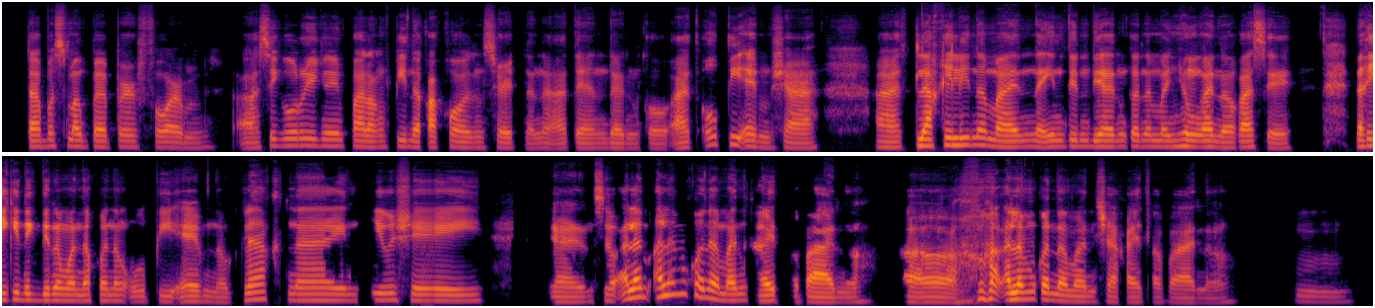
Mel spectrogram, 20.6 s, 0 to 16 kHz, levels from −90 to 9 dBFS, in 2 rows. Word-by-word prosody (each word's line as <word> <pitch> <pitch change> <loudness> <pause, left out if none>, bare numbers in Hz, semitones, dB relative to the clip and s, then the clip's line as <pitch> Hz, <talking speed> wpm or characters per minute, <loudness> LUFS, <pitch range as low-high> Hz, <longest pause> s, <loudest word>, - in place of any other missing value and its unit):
tapos 145 +2 +1
magpe-perform. 135 -4 -4 0.2
Ah, 120 - -5
siguro 165 +5 -2
'yon 160 -1 -1
'yong 155 - -20
parang 140 -2 0
pinaka-concert 130 -4 -2
na 110 - -11
na-attendan 115 -1 -6
ko 105 -1 -10
at 125 +1 0
OPM 175 -7 0
siya 120 -1 -1 0.4
at 130 -1 0
luckily 180 +2 +5
naman 145 -5 +1
naintindihan 145 +1 +2
ko 150 - -1
naman 145 -1 -3
'yong 145 -1 +1
ano 130 -3 +1
kasi 140 -5 +1 0.5
nakikinig 165 +1 +6
din 150 0 +3
naman 145 -1 +1
ako 145 0 -4
ng 140 0 -4
OPM 130 0 -1
'no, 115 -2 -11
Glock 175 +2 -1
9, 150 -1 0
Cueshe, 145 -3 0 0.5
yan. 115 -1 0
So, 145 +1 +2
alam 220 +2 +6
alam 285 +5 +2
ko - - 0
naman 155 -5 +2
kahit 135 +1 +2
papaano. 115 0 +1 0.4
Oo, 115 -1 +1 0.5
alam 175 +2 +7
ko - - +3
naman 130 -4 -1
siya 120 -1 +2
kahit 115 -1 -4
papaano, 105 0 -7 0.5
mm. 120 -1 -20
140 Hz, 145 wpm, -23 LUFS, 120-150 Hz, 0.5 s, alam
